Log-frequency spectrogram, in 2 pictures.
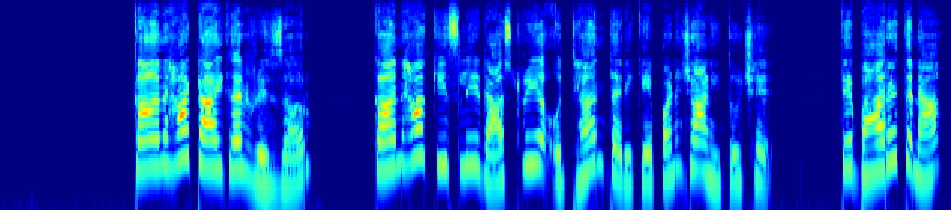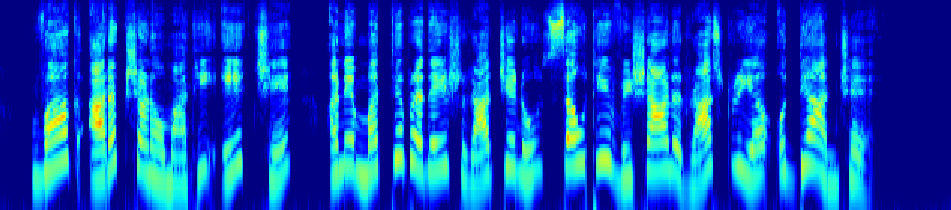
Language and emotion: Gujarati, neutral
